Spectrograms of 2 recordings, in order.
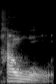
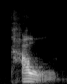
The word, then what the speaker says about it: Powell: It's like one syllable. Owl. Yeah, Owl. Powell. Yeah. Powell. It's one syllable. It's not Powell. It's Powell.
